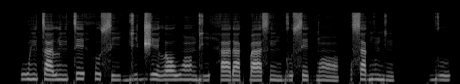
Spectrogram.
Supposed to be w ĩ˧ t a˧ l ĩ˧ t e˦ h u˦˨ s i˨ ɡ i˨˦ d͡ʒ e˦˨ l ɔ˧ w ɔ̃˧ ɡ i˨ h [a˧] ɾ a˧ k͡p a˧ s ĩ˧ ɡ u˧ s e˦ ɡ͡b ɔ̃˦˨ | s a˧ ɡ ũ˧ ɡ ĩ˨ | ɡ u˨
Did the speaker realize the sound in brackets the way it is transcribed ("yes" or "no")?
yes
